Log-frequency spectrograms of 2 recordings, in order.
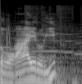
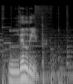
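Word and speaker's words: Lileep: on a plant is actually not called Lie Leap. It is pronounced lily, like a lily.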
